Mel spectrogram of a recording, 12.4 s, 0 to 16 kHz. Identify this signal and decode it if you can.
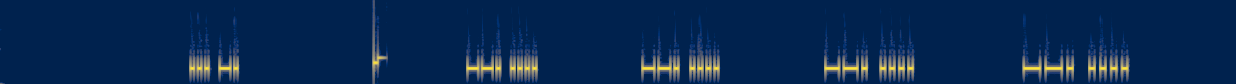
Morse code, heard as a keyed tone, about 29 wpm, 700 Hz. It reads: SN GH GH GH GH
